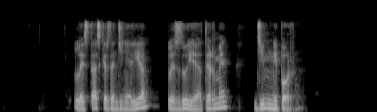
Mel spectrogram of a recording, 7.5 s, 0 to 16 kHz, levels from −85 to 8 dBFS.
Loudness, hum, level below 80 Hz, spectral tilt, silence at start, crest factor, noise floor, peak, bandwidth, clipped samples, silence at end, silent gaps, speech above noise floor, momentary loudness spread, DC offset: -26 LUFS; none; -60 dBFS; -4 dB/octave; 1.5 s; 20 dB; -73 dBFS; -8 dBFS; 8.4 kHz; under 0.1%; 1.5 s; 4.96-5.00 s; 48 dB; 7 LU; under 0.1%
